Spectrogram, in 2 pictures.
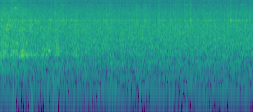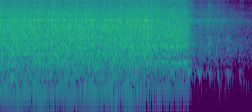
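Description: MOAB, a six-barrel, belt-fed Gatling-style foam dart blaster, firing non-stop in a dense, steady mechanical rattle with a faint motor hum. Darts and ejected shells clatter around it. The firing stops about nine seconds in and the sound trails away.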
